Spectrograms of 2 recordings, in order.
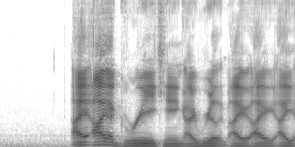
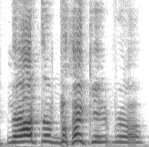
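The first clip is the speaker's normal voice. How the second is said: anguished protest; 13 semitones higher, 7 dB louder, slower than usual. Real, not acted. Protesting the bucket's loss.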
